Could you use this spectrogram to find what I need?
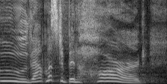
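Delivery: mock phony sympathetic voice. Retelling what a reporter said to the speaker, imitating her phony voice. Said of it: "she said this in a phony voice".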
